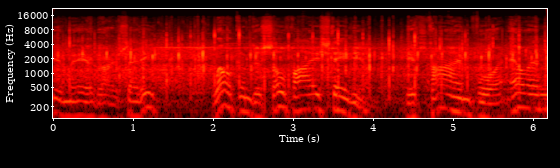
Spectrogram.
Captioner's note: applause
